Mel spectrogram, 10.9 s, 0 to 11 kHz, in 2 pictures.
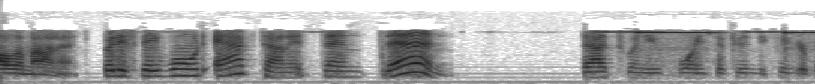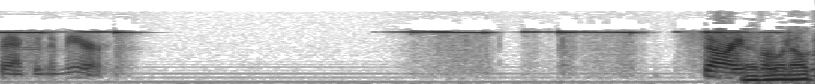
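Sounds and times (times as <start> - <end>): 
speech: 0.0 - 3.0, 3.9 - 6.3, 10.1 - 10.8
smoke alarm being tested sounding a high-pitched tone: 3.2 - 6.6, 7.9 - 10.8.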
